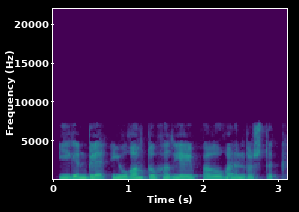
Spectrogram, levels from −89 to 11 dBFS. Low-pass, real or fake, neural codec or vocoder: 7.2 kHz; fake; codec, 24 kHz, 0.9 kbps, WavTokenizer, medium speech release version 2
